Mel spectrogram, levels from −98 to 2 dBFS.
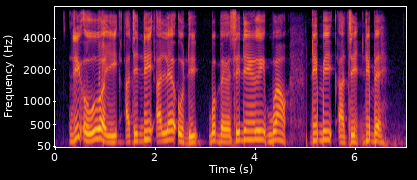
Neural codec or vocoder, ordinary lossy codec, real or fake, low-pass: none; none; real; 7.2 kHz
